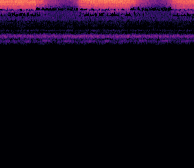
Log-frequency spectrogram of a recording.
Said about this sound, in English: biologist Alan Sanborn said that the Havana recordings sounded to him like cicada insects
